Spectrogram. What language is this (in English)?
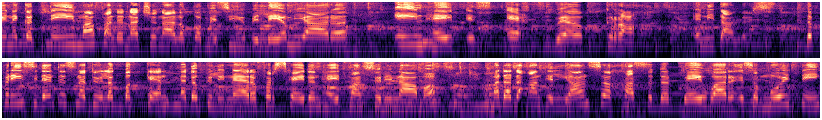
Dutch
